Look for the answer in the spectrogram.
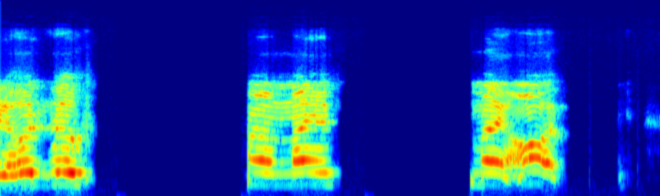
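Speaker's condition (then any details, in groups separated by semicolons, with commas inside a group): Cerebral palsy; speech therapy since childhood, gets out of breath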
